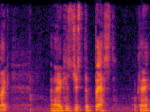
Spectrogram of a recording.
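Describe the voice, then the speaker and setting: The speaker is a man. His voice has vocal fry. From Finland. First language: Finnish. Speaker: RC car hobby livestreamer. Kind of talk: casual live stream chat. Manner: animated.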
